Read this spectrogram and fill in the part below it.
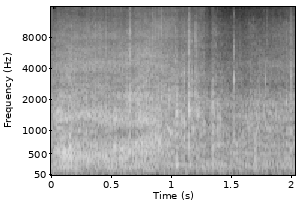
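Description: Skateboard wheels roll and rumble across a concrete bowl.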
